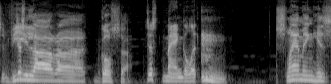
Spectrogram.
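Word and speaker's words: Villaraigosa: That was after Gary Pierce, a commissioner of the five-member Arizona Corporation Commission, wrote a letter to Villagarosa. I can't say his name. It's Villaragosa.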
